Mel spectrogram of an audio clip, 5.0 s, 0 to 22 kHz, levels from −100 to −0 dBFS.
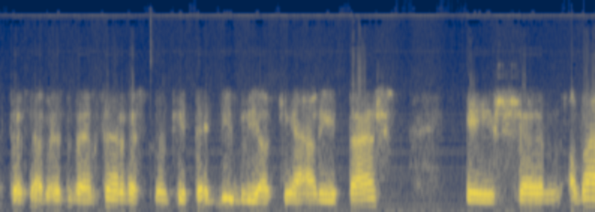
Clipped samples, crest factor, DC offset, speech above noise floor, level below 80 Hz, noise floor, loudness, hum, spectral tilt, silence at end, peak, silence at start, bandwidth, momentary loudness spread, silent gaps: under 0.1%; 14 dB; under 0.1%; 31 dB; -54 dBFS; -46 dBFS; -16 LUFS; none; -6 dB/octave; 0 s; -2 dBFS; 0.1 s; 17 kHz; 3 LU; none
